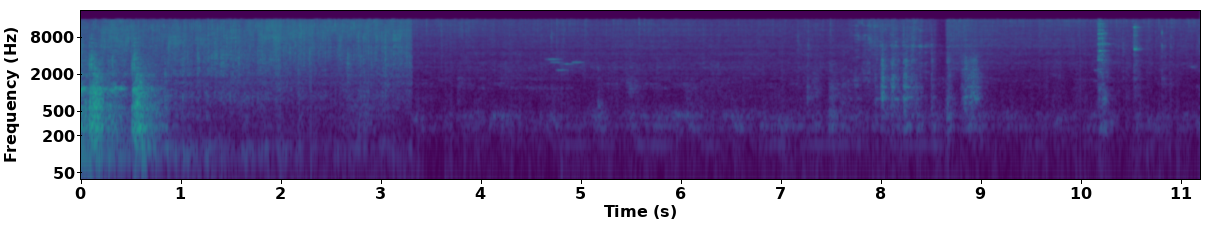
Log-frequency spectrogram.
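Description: Corn-flour roti sizzling in ghee on a hot iron tawa. The sizzle is loud at first, drops suddenly to a quieter hiss about three seconds in, and a few sharp crackles come near the end.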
